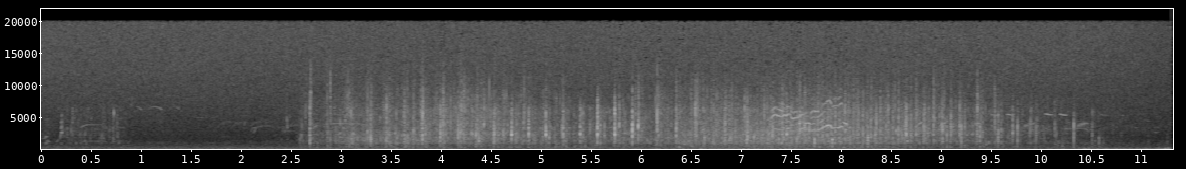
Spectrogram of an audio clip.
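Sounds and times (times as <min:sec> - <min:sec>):
cormorants diving and flying away: 0:02.4 - 0:11.2.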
